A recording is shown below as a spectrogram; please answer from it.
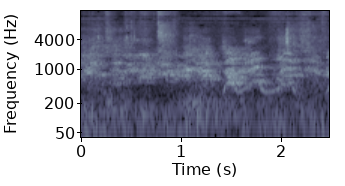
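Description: A large K9 unit dog barks a few times amid background noise and faint voices, the yelps fairly close and mid-loud.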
